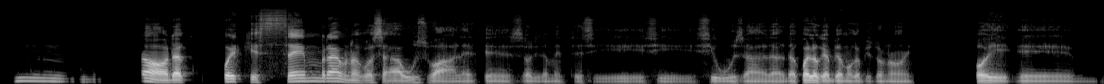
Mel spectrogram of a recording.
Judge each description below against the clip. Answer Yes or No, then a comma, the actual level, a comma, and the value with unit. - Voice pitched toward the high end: No, very low, 75 Hz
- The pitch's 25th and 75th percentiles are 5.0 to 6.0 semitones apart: Yes, wide, 5.4 semitones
